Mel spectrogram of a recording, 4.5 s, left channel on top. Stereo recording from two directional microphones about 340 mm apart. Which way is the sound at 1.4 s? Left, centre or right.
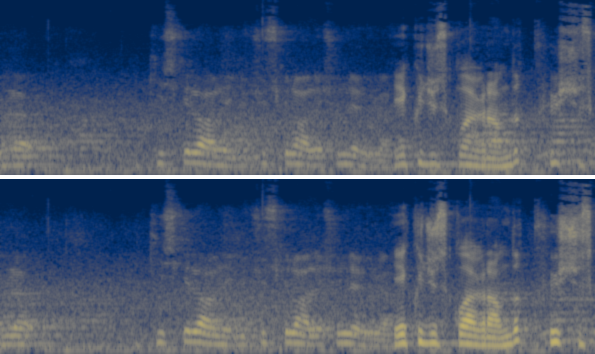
Right.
